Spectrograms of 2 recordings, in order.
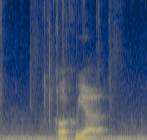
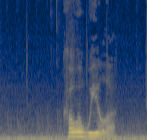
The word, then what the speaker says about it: Coahuila: And Kohuya, I'm probably mispronouncing that. Kohuya State? Kohuila? Kohuya? Detect language. Coahuila.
